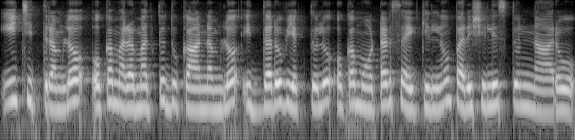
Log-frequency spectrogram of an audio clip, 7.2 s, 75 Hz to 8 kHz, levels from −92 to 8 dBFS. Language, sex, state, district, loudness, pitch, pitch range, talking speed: Telugu, female, Telangana, Hyderabad, -15 LUFS, 230 Hz, 220-250 Hz, 100 wpm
